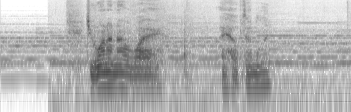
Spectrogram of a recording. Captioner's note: voiceover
